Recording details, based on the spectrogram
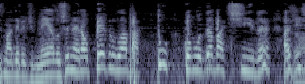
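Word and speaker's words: Labatut: também grandes comandantes o comandante o General Pedro labat meu velho professor gente deve chamar Como o povo chamava na época e chamava labatu e chamava labatu não era labat não é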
